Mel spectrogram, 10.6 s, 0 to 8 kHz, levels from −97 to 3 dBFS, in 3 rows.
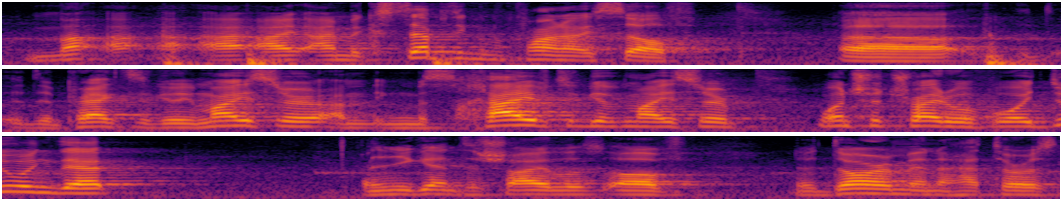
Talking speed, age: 200 wpm, 30-49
